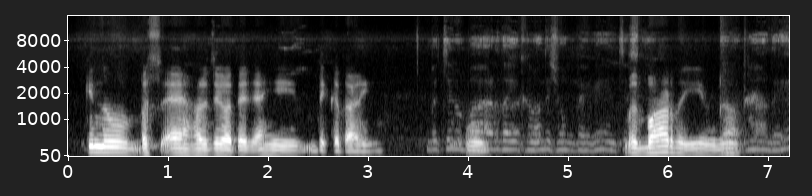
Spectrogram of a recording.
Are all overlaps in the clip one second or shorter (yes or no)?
yes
